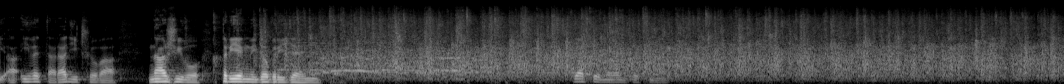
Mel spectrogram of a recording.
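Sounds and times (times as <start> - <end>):
speech: 0.0 - 3.5, 5.8 - 6.8
audience applause: 2.6 - 10.6.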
